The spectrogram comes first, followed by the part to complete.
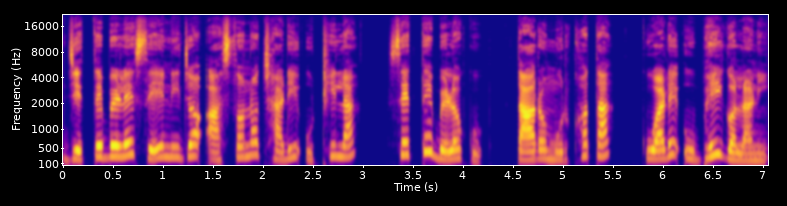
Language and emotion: Odia, neutral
